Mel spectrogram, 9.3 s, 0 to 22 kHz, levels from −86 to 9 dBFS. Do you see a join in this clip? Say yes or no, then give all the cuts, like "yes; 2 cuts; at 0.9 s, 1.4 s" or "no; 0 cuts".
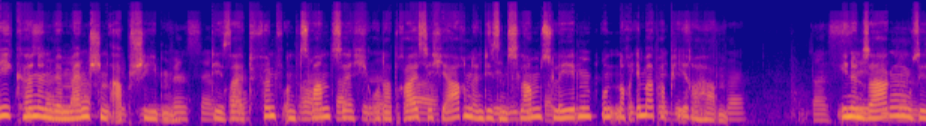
yes; 2 cuts; at 6.0 s, 6.5 s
